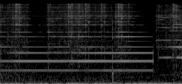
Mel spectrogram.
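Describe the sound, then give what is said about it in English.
A synthesizer's large chime resonator preset rings with bright, bell-like overtones, holding steady for about a second and a half before cutting off. It plays alone at a moderate, even level, with no voices. “You can go nylon string, or excuse me, metal string to nylon string, gut string, small chime, medium chime, large chime,”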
